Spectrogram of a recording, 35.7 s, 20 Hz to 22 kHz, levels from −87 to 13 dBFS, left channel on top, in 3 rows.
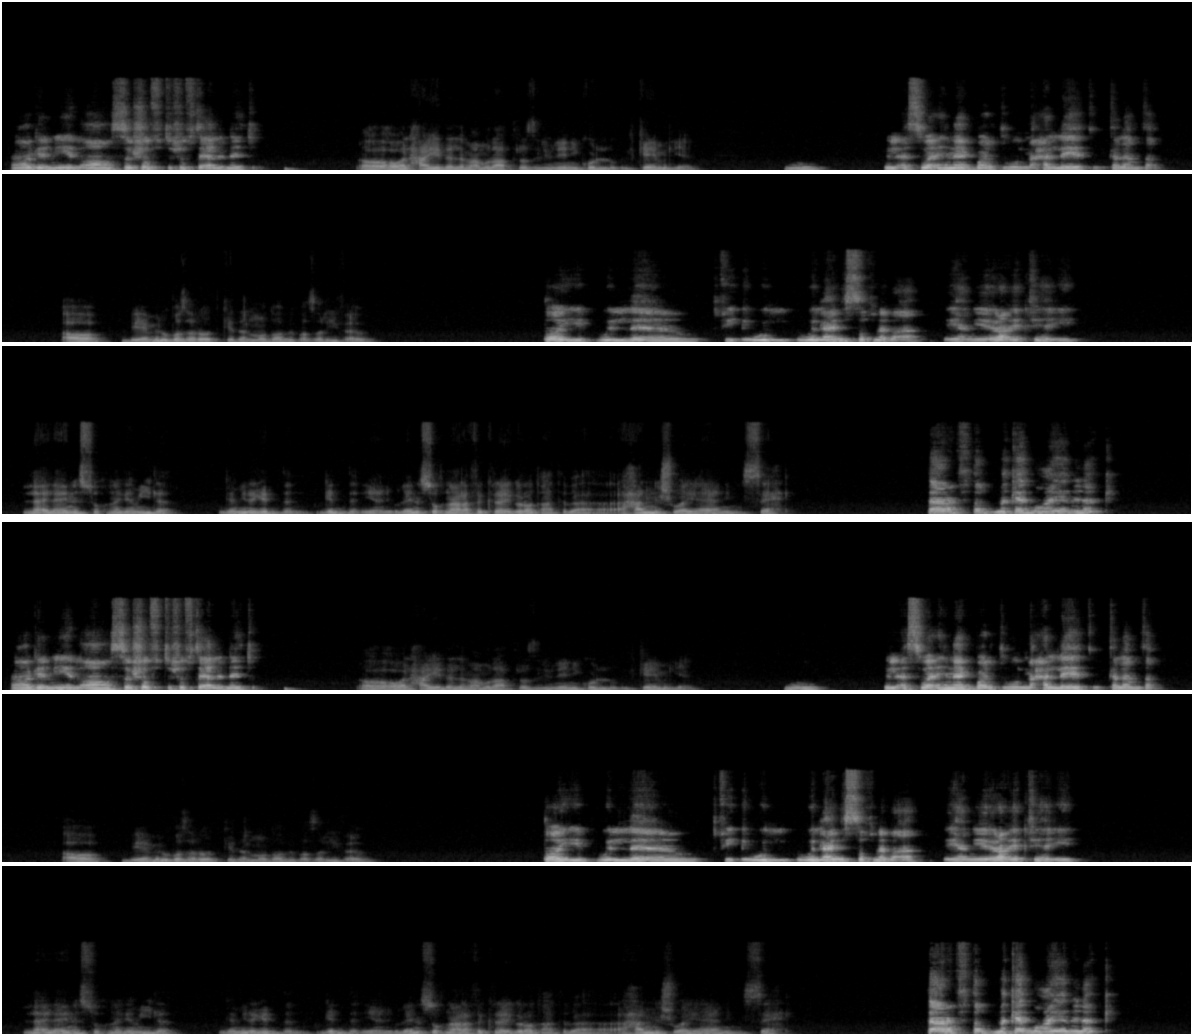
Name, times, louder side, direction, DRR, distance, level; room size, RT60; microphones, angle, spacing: voice 1, 0.1-2.4 7.8-8.2 8.8-11.5 17.3-21.0 21.3-22.6 33.1-34.7, right 3 dB, 75° right, 0.6 m, -25 dB
voice 2, 3.5-6.9 12.5-15.6 24.0-25.5 26.0-31.6, left 2 dB, 90° left, 0.7 m, -37 dB
5.4 x 2.0 x 3.4 m
head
